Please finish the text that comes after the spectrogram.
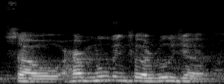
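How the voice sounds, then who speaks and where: A man's voice: fairly high pitch, a little slow, roomy sound, narrow, tinny audio, a little hiss or hum. A man in his late fifties from the United States, co-hosting a casual vlog chat in a blunt, rambling way. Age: 50s. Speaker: vlog co-host.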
